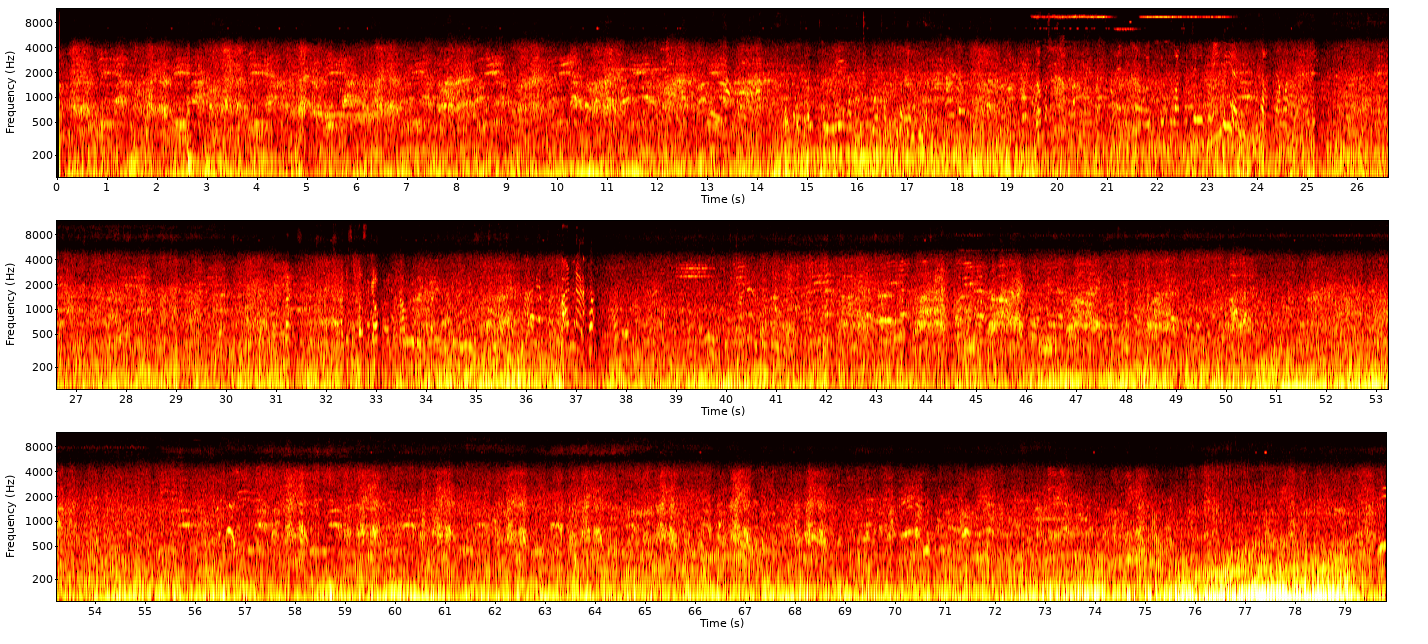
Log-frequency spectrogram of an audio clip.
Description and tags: Westminster - Tamil Demo in Parliment Sq
field-recording, ambiance, binaural, london, ambience, department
